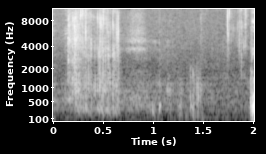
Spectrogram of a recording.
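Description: Faint mouth sounds of a person sipping red wine from a glass and working it in the mouth: a soft draw lasting about half a second, then a few small wet clicks.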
